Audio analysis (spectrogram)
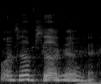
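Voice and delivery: put-on soft-spoken, low-energy voice. Retelling how Ralphie May greeted people while sitting down, imitating soft-spoken Ralphie May. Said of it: "very soft-spoken, sitting down, and energy very low".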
